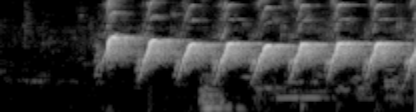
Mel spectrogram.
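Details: Greater green leafbird, 'sewing machine' song used to train and provoke other birds: eight evenly spaced, sharp, downward-slurred chip notes about five per second, with a brief low thump behind them.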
